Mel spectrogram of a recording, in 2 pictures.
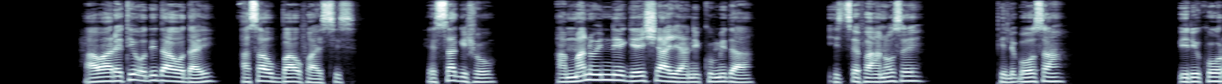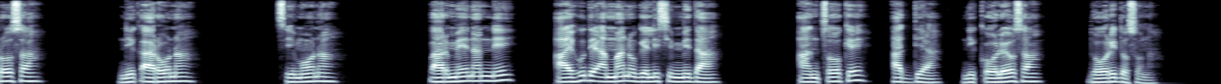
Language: Gofa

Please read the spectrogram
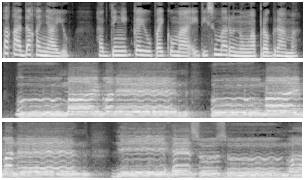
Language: Filipino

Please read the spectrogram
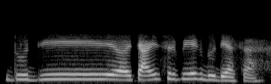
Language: Konkani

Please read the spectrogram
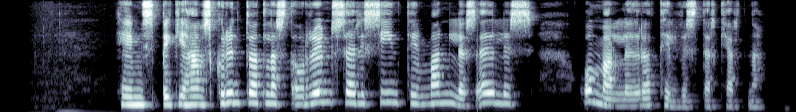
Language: Icelandic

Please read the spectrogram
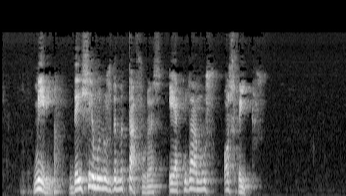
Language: Galician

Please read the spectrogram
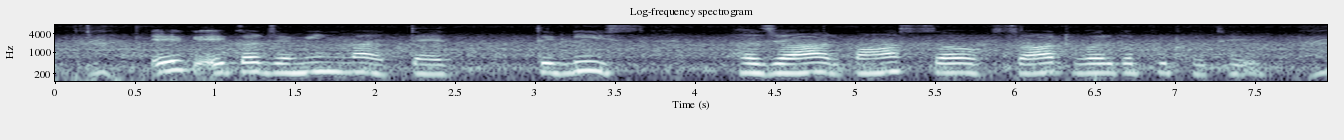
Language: Chhattisgarhi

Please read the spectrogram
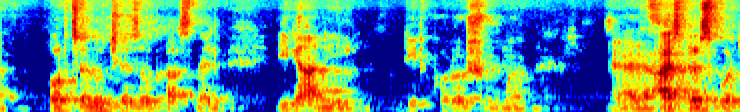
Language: Romanian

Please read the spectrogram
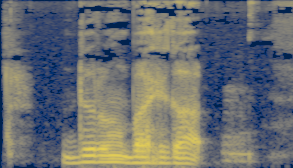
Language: Kalkoti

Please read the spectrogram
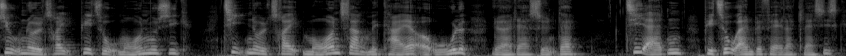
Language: Danish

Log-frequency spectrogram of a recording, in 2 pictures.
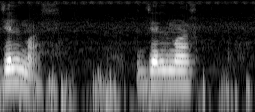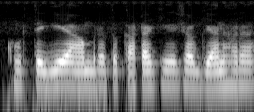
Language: Bangla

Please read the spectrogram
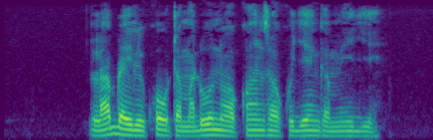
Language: Swahili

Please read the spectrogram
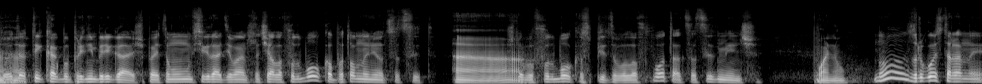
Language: Russian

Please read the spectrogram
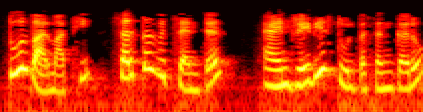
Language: Gujarati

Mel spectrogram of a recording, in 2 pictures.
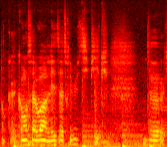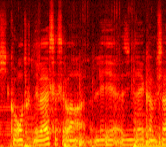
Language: French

